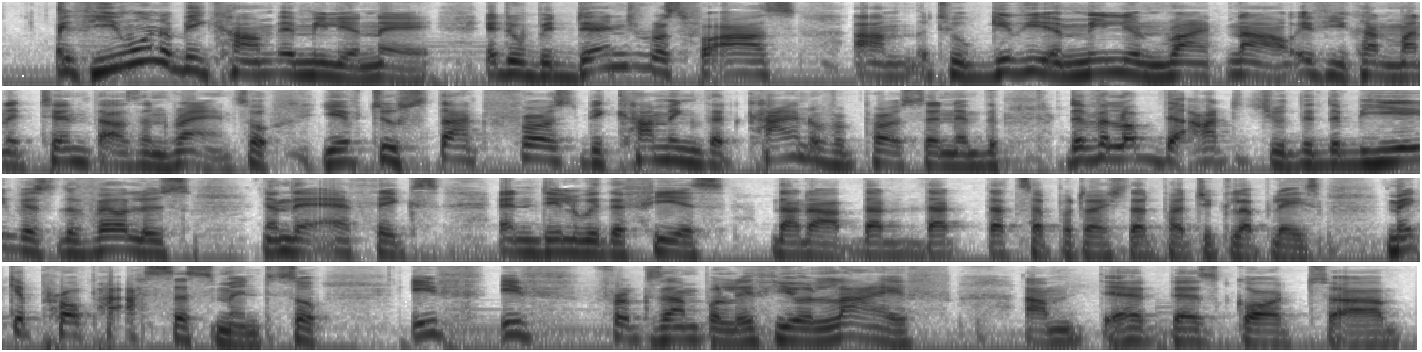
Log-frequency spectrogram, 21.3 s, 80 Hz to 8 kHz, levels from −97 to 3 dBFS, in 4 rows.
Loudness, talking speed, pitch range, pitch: -17 LUFS, 230 wpm, 120-155 Hz, 140 Hz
